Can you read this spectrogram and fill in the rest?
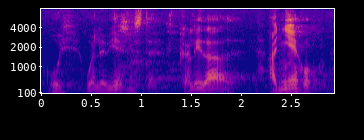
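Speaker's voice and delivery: savoring wine. Retold or imitated. Guests smelling the aged wine, soft and relishing. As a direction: linger over the aroma.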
